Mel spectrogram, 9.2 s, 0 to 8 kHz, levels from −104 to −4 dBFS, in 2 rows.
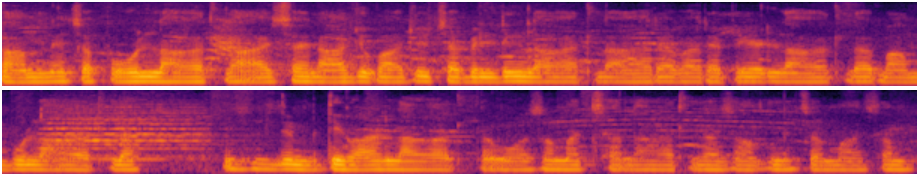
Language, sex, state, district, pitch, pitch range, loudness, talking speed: Marathi, male, Maharashtra, Sindhudurg, 115 Hz, 115-120 Hz, -29 LUFS, 150 wpm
